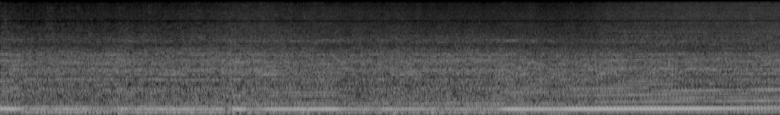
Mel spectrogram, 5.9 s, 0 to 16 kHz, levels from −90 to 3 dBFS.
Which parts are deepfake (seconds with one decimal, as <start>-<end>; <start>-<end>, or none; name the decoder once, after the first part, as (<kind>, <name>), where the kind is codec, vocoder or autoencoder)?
2.3-5.9 (autoencoder, DAC-VAE)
